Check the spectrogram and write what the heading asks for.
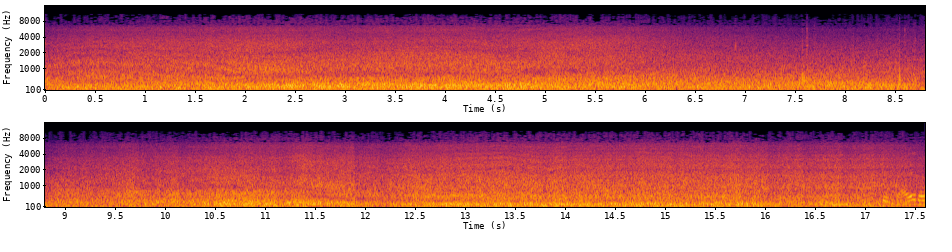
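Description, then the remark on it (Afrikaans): A loud, steady roar of rushing river water pouring over a waterfall, its flow risen this morning after several days of lower water levels, continuous, with a dense churning texture that barely changes throughout. “En ek sien dit nogal baie opgetel vanoggend toe ek weer gekyk het na die water se sterre se se vloei, se hydroloog, hoe die sterre begin loop.”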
